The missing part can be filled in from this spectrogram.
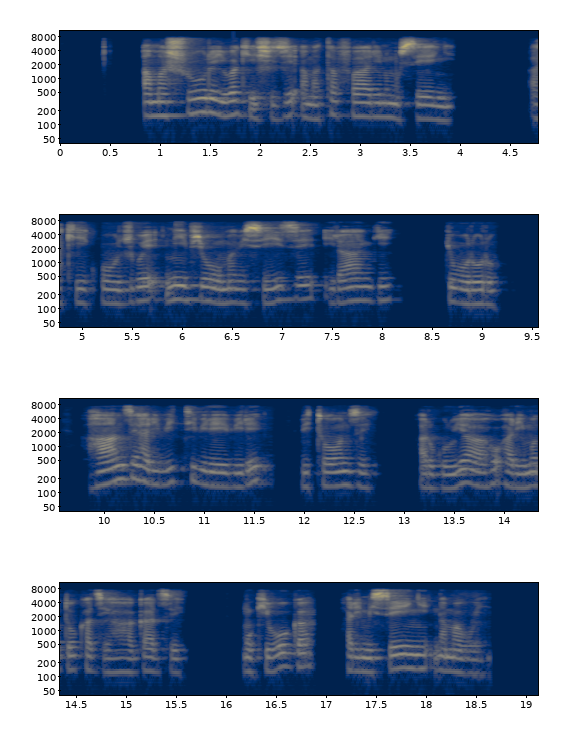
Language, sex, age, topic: Rundi, female, 36-49, education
